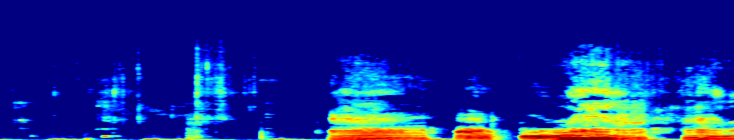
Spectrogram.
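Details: An angry Miniature Pinscher puppy gives soft low growls, then cries very loudly in wavering, whiny wails.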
